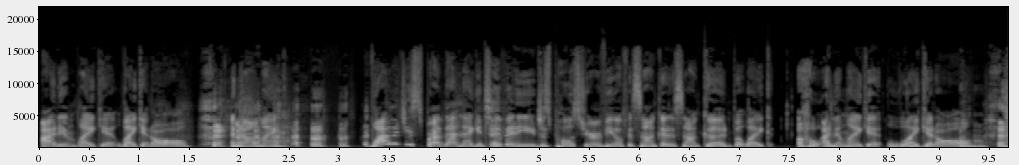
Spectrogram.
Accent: Ramsey, New Jersey, United States; I'm from Ramsey, which is like north. I don't know. It's like a New York City suburb. Everyone's dad like commutes to the city there.

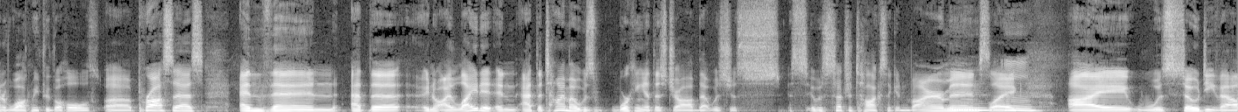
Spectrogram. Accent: Florida, United States; moved away; growing up in Florida

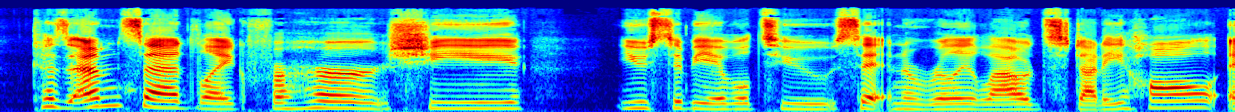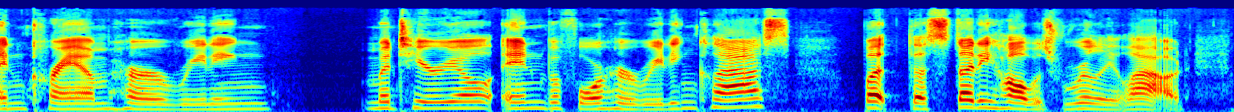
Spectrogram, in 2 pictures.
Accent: Midwest, United States; we're from the Midwest

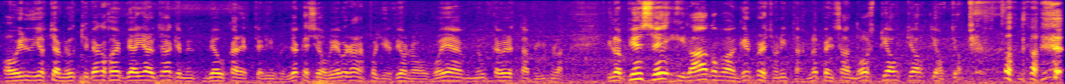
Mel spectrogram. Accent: Sabadell, Catalonia, Spain; now in Tarragona, Spain; yo nací en Canoriac, luego estuve viviendo en la Concordia

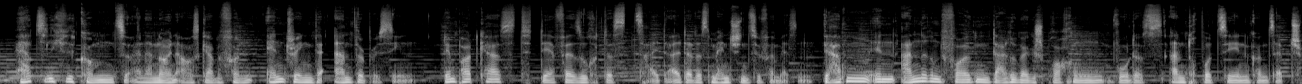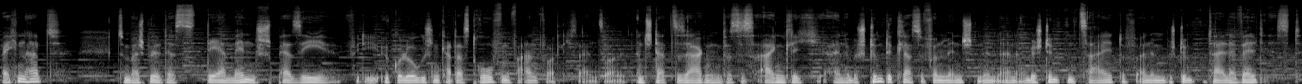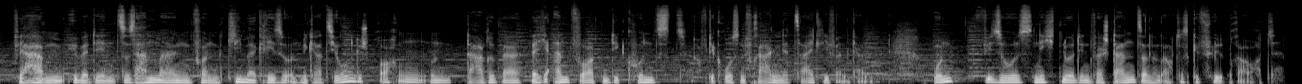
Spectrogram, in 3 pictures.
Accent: Brandenburg, Germany; Ich als Brandenburger

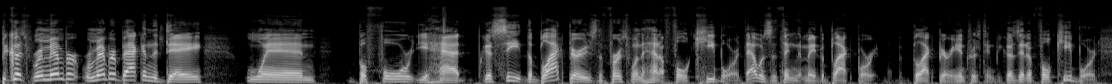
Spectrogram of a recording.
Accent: St. Louis, Missouri, United States; I'm from the Saint Louis area

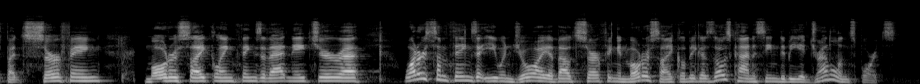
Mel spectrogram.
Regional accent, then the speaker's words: Newfoundland and Labrador, Canada; now in Halifax, Canada; I'm a Newfoundlander yeah. originally

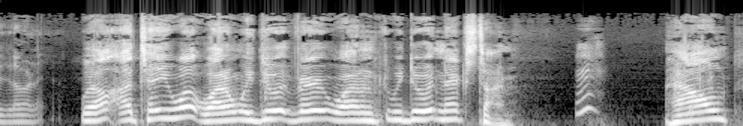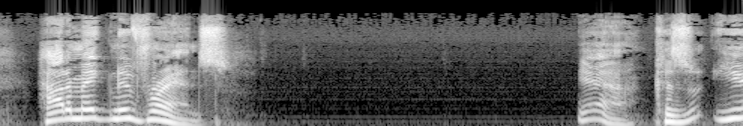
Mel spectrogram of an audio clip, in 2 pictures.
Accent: Victoria, Australia; We're from Victoria, Australia, and cool. We love listening to your show.

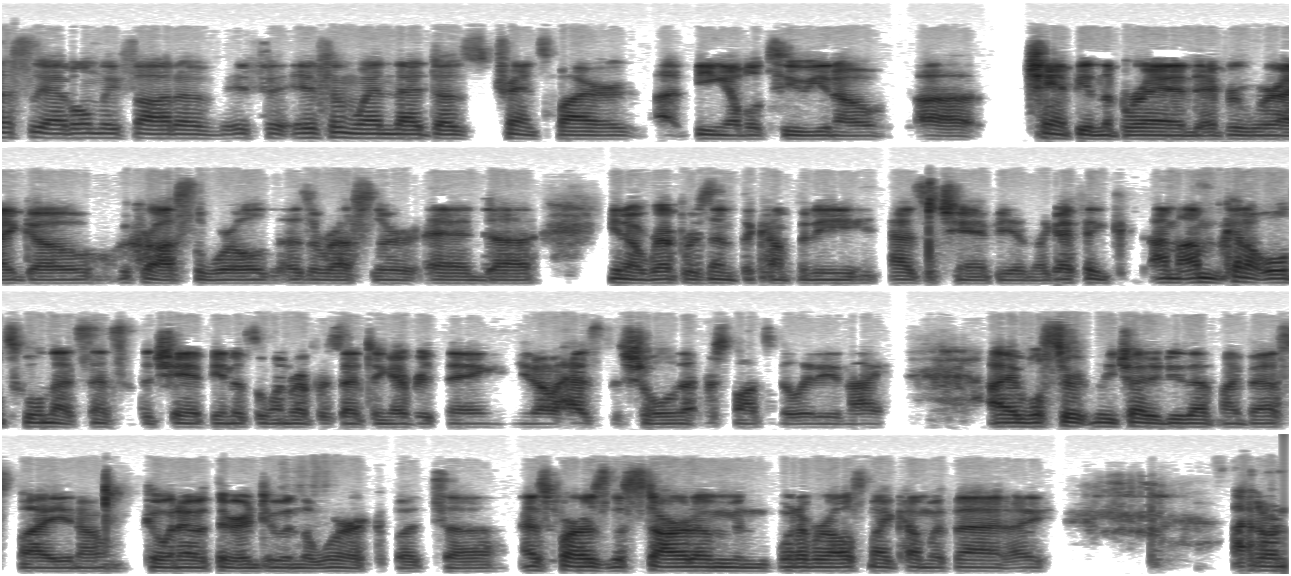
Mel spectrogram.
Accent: Canada; being a Canadian wrestler

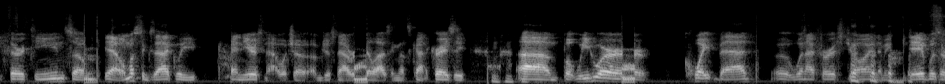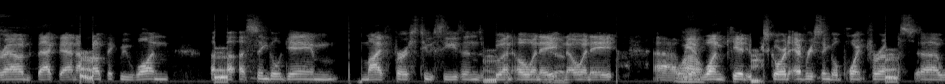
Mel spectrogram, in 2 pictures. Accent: Wrentham, Massachusetts, United States; also born or lived in South Boston, Massachusetts / New Hampshire; I grew up in Wrentham, Mass. Initially, right next to Foxborough. Live over in South Boston at the moment.

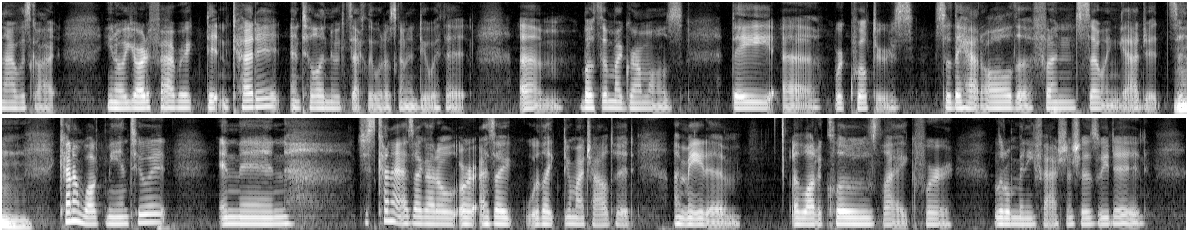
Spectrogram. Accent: Tahlequah, Oklahoma, United States; also born or lived in Norman, Oklahoma; I'm actually from Tahlequah.

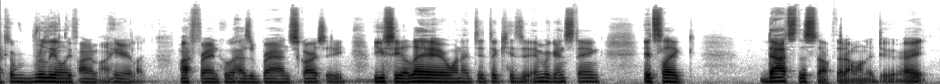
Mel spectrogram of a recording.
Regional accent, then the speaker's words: Compton, California, United States; moved away as an adult; now in San Luis Obispo, United States; I'm from Compton

